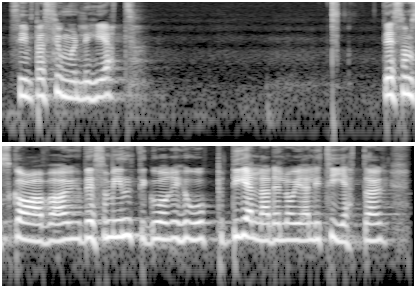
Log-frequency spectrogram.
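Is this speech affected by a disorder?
No.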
